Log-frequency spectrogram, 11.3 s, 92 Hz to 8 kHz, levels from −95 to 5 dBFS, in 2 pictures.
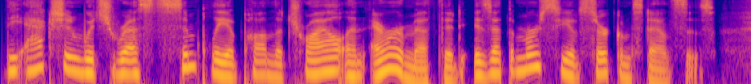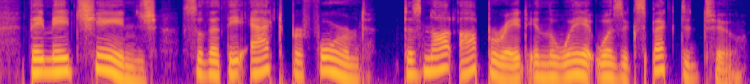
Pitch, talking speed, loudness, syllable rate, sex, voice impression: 155 Hz, 185 wpm, -18 LUFS, 5.1 syllables/s, male, masculine, very adult-like, slightly middle-aged, thick, slightly tensed, slightly weak, slightly dark, slightly soft, clear, slightly fluent, slightly cool, intellectual, slightly refreshing, sincere, very calm, slightly friendly, reassuring, unique, elegant, slightly sweet, kind, modest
